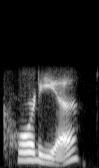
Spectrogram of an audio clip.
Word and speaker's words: Cordia: I am a graduate of Cordelia School. I hope I said that right. – The way it's spelled. It's pronounced the way it's C-O-R-D-I-A. Cordia.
